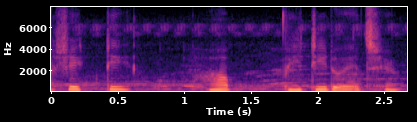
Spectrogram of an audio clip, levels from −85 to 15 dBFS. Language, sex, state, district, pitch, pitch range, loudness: Bengali, female, West Bengal, Cooch Behar, 235 Hz, 225-250 Hz, -16 LUFS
